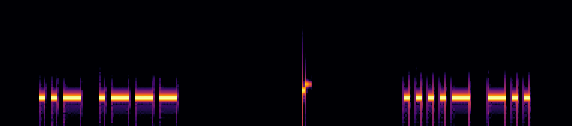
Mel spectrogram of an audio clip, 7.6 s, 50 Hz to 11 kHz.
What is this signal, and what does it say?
Morse code, heard as a keyed tone, about 15 wpm, 700 Hz. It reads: U J 4 D
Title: Two Challenging Letter-Number Combinations 15wpm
